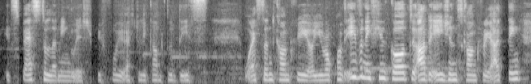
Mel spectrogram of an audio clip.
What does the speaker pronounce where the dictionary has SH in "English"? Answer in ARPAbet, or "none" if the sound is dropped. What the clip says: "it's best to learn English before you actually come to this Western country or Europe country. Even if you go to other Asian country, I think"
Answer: SH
